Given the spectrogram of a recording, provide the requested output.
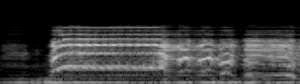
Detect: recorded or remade remade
